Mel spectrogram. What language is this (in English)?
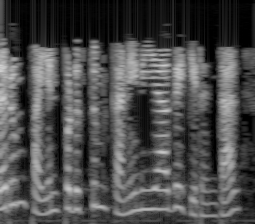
Tamil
